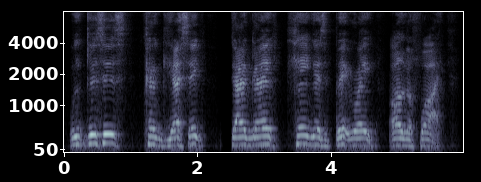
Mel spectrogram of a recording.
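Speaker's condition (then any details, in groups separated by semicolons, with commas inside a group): Cerebral palsy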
